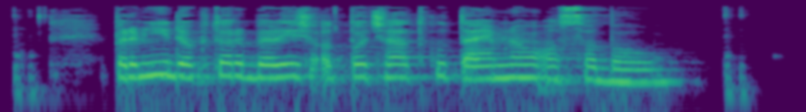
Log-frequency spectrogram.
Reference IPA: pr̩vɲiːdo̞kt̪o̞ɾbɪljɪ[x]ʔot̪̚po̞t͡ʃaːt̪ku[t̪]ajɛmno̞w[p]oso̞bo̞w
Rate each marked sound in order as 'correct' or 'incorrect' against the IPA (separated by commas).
incorrect, correct, incorrect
